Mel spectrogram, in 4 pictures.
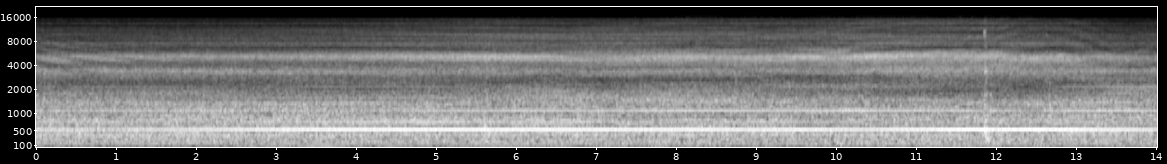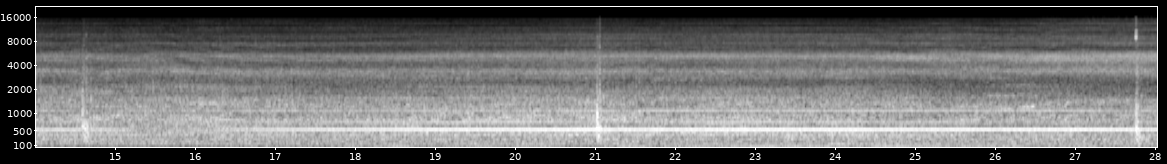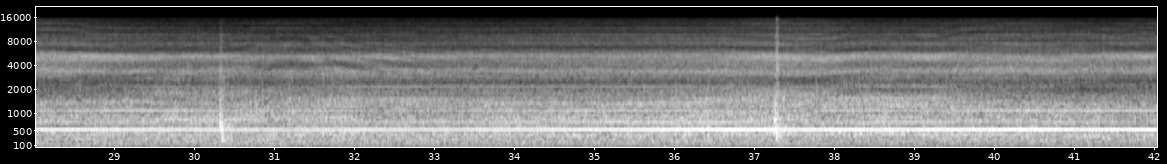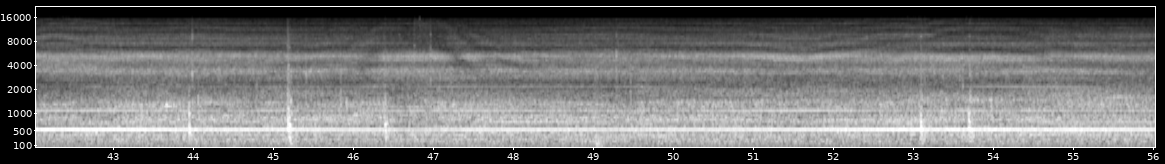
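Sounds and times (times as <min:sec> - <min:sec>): robot vacuum running: 0:00.0 - 0:56.0.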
